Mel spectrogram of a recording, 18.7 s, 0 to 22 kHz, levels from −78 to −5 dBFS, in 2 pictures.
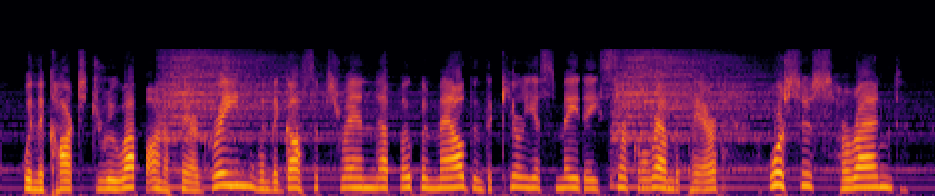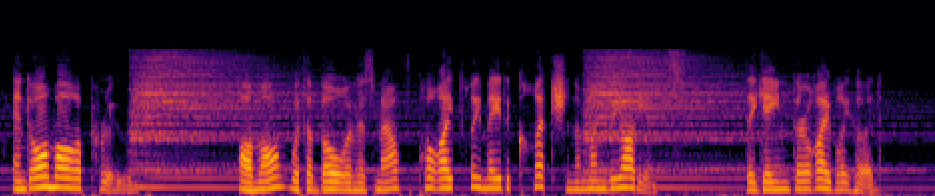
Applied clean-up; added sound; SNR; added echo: none; Gong; 16 dB; none.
